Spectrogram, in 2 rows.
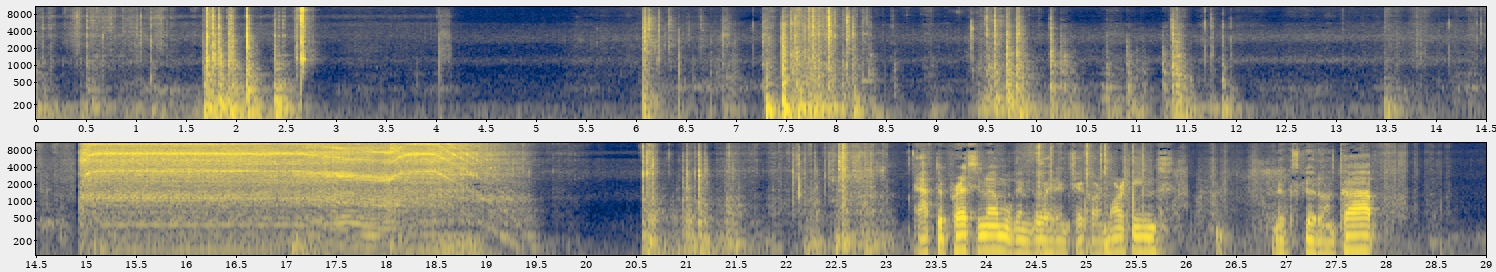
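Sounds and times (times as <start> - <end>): press tool motor running: 14.9 - 19.6.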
